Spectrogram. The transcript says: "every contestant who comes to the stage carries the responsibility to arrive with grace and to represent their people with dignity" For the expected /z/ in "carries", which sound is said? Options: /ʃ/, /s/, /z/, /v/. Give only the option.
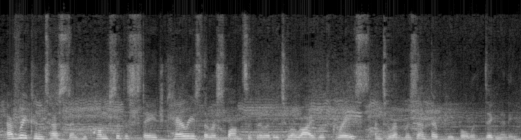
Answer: /z/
